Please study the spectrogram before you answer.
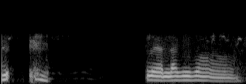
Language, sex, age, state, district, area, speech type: Assamese, female, 30-45, Assam, Charaideo, rural, conversation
